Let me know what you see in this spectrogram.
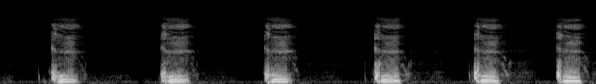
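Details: Productive cough in a person up all night with a heavy chest and headache: six deep, harsh coughs about a second apart, each a single forceful burst, heavy and phlegmy with stubborn sticky phlegm.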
